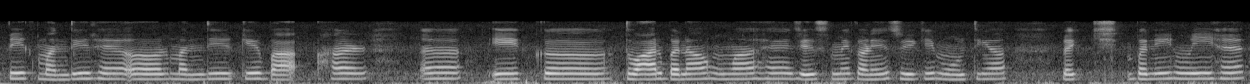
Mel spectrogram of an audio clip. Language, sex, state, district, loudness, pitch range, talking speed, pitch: Hindi, female, Bihar, Lakhisarai, -18 LUFS, 240-260 Hz, 105 wpm, 250 Hz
